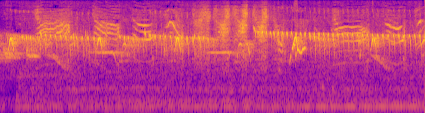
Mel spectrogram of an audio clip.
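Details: Fighting prinias, agitated, as a luring sound: dense high trills and squeaky slurred chirps crowding together without pause, plus a continuous low hum.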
